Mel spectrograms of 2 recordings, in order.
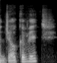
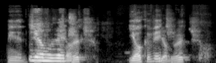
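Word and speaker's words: Jovovich: um they had what's her name mil how pronounce her name Mila jokovic yovic yovic that's what I said um she wears like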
